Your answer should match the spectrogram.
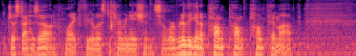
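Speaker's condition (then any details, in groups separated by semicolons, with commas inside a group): No condition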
